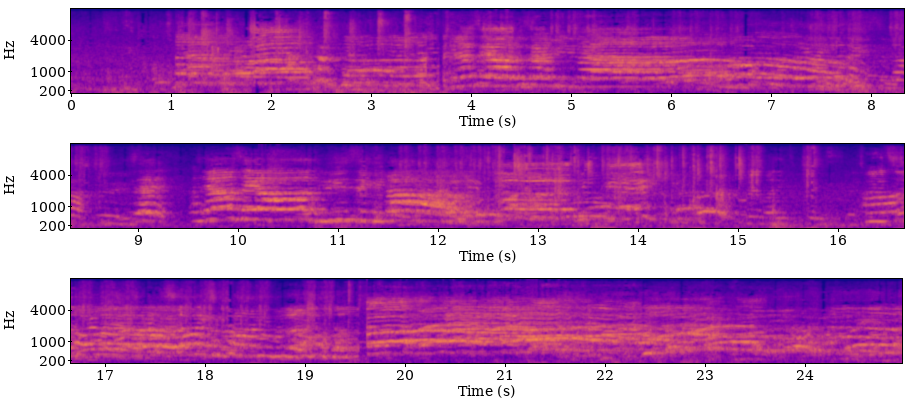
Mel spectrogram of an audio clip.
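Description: Young women greet each other cheerfully, talking and laughing close by.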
